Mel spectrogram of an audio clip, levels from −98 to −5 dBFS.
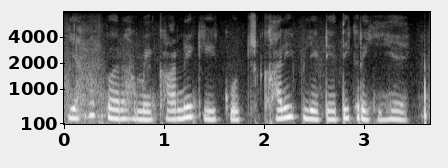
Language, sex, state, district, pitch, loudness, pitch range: Hindi, female, Himachal Pradesh, Shimla, 225 Hz, -17 LUFS, 210-250 Hz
